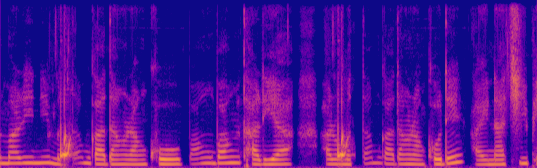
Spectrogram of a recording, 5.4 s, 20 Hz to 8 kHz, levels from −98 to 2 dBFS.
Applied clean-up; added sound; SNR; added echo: neural diffusion model UNIVERSE++.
